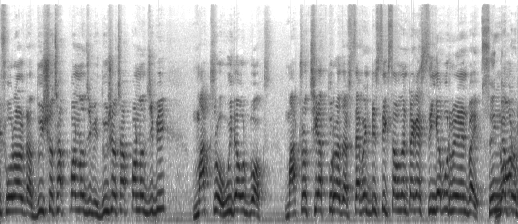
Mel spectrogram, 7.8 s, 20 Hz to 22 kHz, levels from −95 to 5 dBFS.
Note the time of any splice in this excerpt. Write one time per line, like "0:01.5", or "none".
none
